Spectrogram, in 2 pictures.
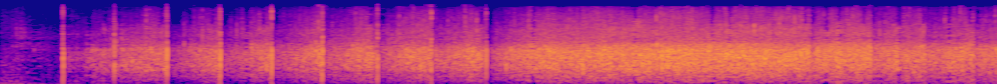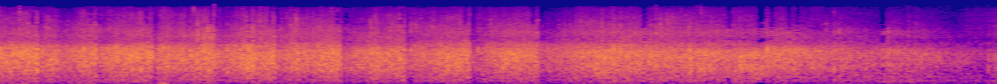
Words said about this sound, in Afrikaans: Dankie vir julle opofferings. Kom ons klap vir al hierdie mense dankie.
